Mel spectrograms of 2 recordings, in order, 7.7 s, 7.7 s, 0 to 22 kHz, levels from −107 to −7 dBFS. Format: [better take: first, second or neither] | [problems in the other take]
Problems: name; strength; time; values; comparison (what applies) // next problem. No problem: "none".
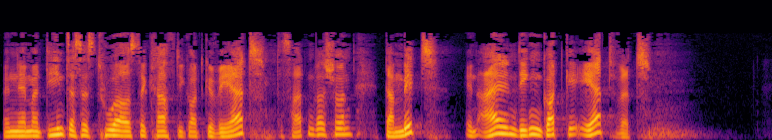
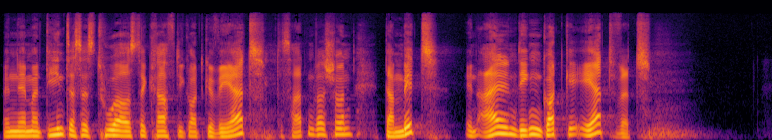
second | garbled, watery; slightly; nothing above 8 kHz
